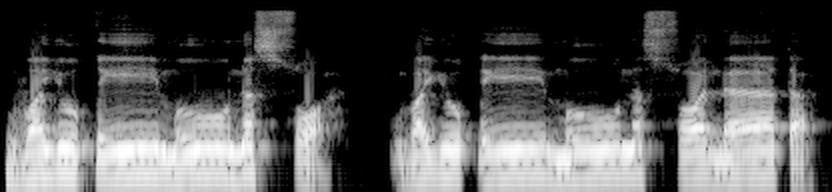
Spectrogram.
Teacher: है सद मुसद हर्फ उसको नून के साथ मिलाना है और सद को सीन की आवाज के साथ नहीं पढ़ना बल्कि सद पुर करके पढ़ना है · مشدد حرف ہے اس کو نون کے ساتھ ملانا ہے، اور صاد کو سین کی آواز کے ساتھ نہیں پڑھنا بلکہ صاد پر کر کے پڑھنا ہے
